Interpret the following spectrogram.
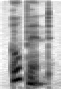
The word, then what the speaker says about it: opened: Opened. That's a D sound.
